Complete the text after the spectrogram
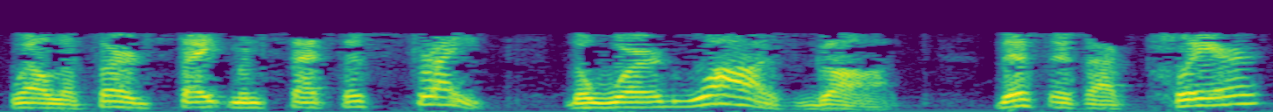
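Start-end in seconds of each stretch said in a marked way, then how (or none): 2.8-4.5 slow, weighty "The Word was God"; slow declaration, stress on "was"; emphatic. Shown as a demonstration. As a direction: plant each word, slowly. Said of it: "emphatic declaration".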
